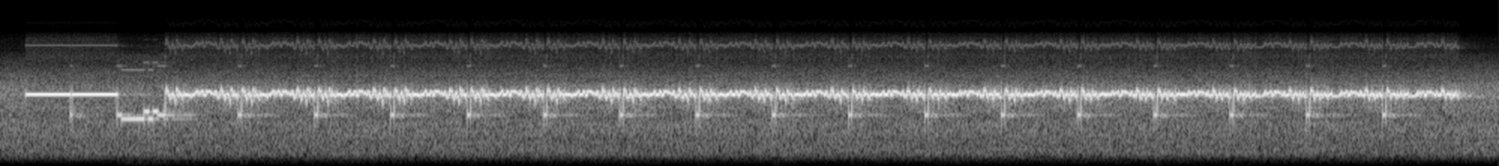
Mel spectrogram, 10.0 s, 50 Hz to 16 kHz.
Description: SSTV (slow-scan television), PD 120, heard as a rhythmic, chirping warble, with radio static and room echo.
